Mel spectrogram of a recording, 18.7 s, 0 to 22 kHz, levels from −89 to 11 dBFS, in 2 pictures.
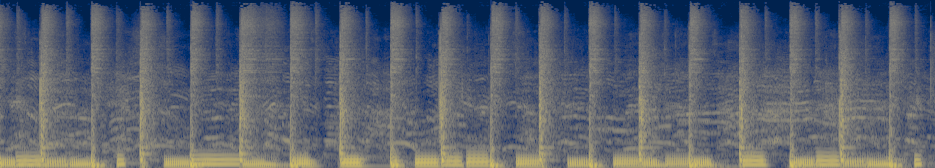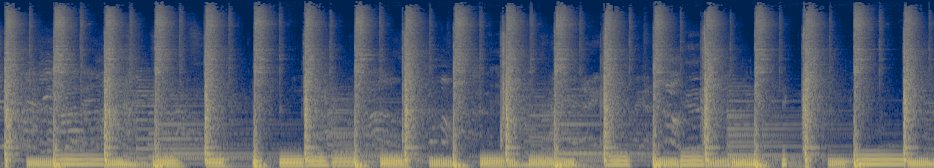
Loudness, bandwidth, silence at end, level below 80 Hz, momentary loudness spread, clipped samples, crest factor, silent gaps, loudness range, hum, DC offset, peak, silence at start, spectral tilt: -16 LUFS; over 20 kHz; 0 s; -22 dBFS; 4 LU; under 0.1%; 14 dB; none; 1 LU; none; under 0.1%; 0 dBFS; 0 s; -5.5 dB/octave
